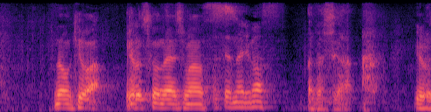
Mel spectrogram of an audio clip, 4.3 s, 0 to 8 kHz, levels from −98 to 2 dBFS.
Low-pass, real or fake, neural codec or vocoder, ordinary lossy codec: 7.2 kHz; fake; vocoder, 44.1 kHz, 128 mel bands, Pupu-Vocoder; none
